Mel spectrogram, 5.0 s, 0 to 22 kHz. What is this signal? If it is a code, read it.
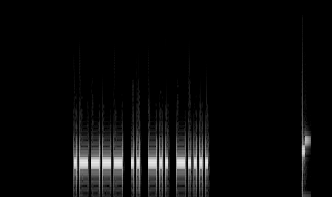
Morse code, heard as a keyed tone, about 28 wpm, 700 Hz. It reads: 1ID6
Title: Four Challenging Letter-Number Combinations 28wpm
